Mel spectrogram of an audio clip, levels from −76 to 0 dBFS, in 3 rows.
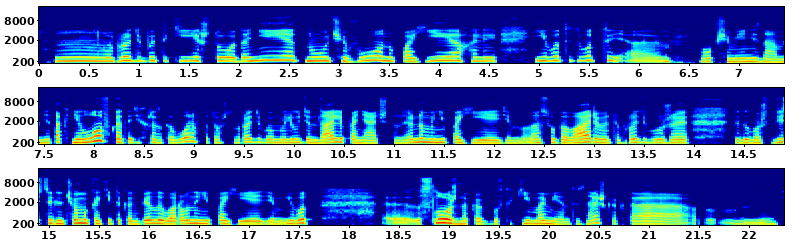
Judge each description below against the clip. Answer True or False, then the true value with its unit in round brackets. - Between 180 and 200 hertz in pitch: False (215 Hz)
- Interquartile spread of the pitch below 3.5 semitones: False (3.8 semitones)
